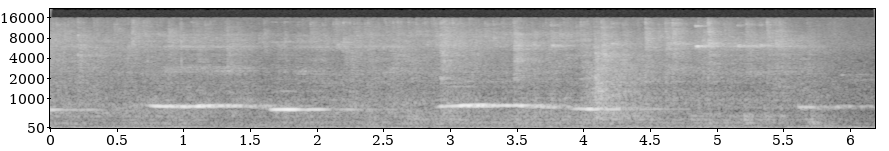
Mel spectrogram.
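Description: A low hooting, whistle-like tone repeats as a falling two-note call, a held higher note dropping to a shorter lower one. It sounds three times, about every two and a half seconds.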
